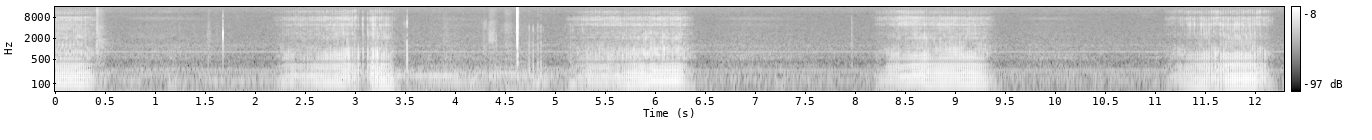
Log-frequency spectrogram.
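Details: Adult woman (a wife) snoring while asleep: loud, low, fluttering snores about every three seconds, roughly 20 breaths a minute, in a quiet room.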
